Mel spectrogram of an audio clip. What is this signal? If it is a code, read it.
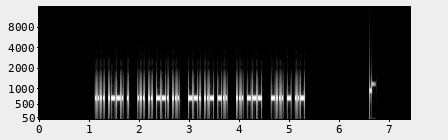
Morse code, heard as a keyed tone, about 44 wpm, 700 Hz. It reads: HPE SIGS GUD SO BTU
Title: Common QSO Phrases 45wpm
